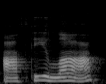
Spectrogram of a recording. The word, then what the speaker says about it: Othila: Othila, pronounced Othila, is the rune of ancestors and family.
